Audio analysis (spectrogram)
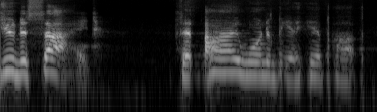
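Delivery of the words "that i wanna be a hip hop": low, soft, measured voicing of someone's thought; soft and intense, much lower; hushed inner resolve. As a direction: drop low and quiet, phrase by phrase. Voices guest's decision inside question.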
